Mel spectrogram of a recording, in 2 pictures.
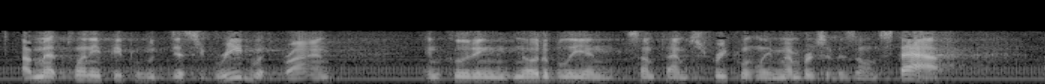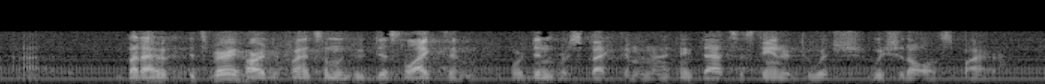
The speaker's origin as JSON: {"language": "English", "region": "Idaho", "country": "United States", "tie": "born or raised there", "said": "I'd had the chance to work in campaigns and in politics and the legislature as I was growing up in Idaho"}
